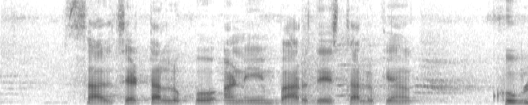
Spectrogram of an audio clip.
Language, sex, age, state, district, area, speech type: Goan Konkani, male, 30-45, Goa, Canacona, rural, spontaneous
